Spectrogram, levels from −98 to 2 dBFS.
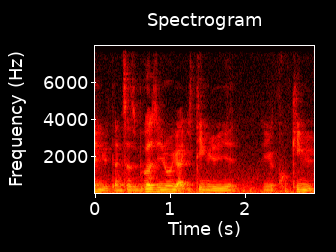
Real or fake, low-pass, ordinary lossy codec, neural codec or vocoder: real; none; none; none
